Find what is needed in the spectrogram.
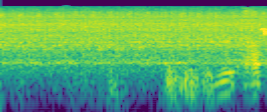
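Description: Steady background hiss with no distinct event, and a brief faint voice about a second and a half in.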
